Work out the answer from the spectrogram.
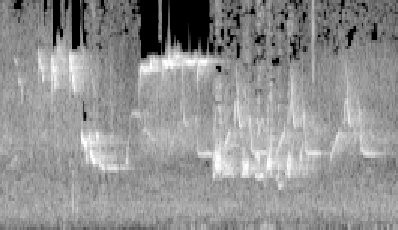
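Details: European robin singing outdoors, thin high whistled phrases with quick trills and sliding notes, delivered in short bursts separated by brief pauses against faint low background rumble.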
